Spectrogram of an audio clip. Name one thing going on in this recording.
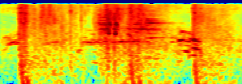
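An explosion bursts with a loud boom.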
